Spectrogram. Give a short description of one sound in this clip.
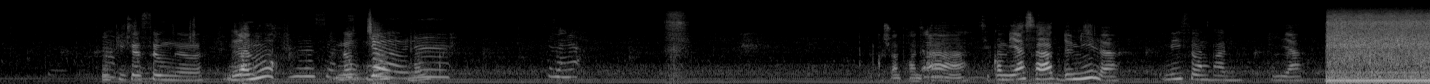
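Young children talk and chatter close by.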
